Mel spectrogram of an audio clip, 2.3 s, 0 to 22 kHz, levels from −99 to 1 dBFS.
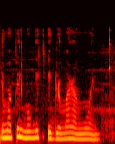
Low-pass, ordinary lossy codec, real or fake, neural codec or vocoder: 9.9 kHz; none; real; none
